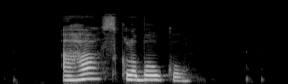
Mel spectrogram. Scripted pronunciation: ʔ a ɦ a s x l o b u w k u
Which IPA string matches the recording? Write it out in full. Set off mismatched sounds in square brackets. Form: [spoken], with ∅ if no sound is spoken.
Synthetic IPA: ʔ a ɦ a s [k] l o b [o] w k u

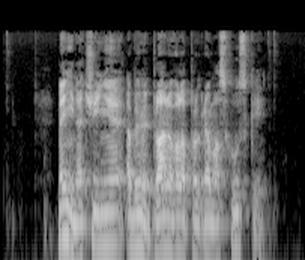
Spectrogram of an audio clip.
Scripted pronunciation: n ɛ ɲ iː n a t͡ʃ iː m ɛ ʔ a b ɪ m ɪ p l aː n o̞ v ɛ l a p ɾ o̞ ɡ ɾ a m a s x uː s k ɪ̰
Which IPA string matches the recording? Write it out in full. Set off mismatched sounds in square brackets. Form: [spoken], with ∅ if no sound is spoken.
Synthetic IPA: n ɛ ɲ iː n a t͡ʃ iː [ɲ] ɛ ʔ a b ɪ m ɪ p l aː n o̞ v [a] l a p ɾ o̞ ɡ ɾ a m a s x uː s k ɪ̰

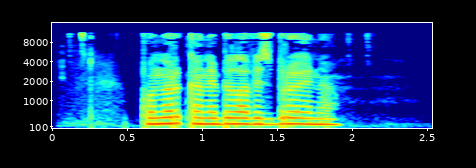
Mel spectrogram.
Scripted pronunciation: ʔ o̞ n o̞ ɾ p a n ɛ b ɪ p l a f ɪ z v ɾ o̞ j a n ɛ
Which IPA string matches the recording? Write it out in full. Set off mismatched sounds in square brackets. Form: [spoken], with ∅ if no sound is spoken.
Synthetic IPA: [p] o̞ n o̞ ɾ [k] a n ɛ b ɪ [∅] l a [v] ɪ z [b] ɾ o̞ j [ɛ] n [a]

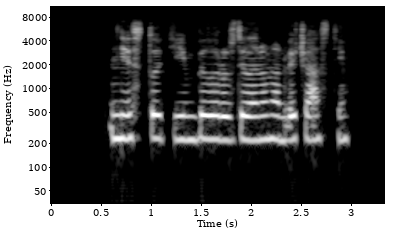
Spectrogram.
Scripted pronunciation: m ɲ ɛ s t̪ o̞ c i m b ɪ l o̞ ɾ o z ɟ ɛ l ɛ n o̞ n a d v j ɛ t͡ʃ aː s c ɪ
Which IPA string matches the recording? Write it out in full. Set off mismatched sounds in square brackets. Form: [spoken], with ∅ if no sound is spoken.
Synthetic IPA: m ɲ ɛ s t̪ o̞ c [iː] m b ɪ l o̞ ɾ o z ɟ ɛ l ɛ n o̞ n a d v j ɛ t͡ʃ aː s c ɪ

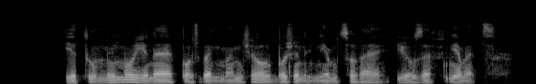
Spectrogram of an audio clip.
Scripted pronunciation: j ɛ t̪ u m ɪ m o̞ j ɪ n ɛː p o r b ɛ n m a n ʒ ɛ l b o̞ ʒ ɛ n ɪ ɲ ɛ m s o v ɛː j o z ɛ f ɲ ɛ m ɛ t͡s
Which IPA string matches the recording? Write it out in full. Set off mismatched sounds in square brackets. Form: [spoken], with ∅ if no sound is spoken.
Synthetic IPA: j ɛ t̪ u m ɪ m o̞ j ɪ n ɛː p o r b ɛ n m a n ʒ ɛ l b o̞ ʒ ɛ n ɪ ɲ ɛ m [t͡s] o v ɛː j o z ɛ f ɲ ɛ m ɛ t͡s

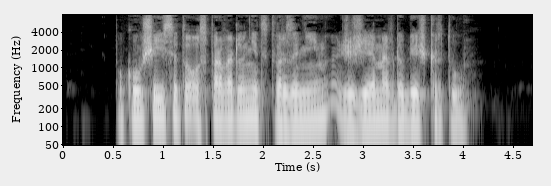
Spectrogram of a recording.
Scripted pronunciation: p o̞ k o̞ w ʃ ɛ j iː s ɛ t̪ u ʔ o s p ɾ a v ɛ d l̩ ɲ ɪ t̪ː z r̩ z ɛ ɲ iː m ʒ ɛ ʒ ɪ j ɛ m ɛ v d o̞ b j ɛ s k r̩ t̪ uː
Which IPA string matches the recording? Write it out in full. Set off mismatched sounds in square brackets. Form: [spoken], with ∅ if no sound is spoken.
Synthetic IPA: p o̞ k o̞ w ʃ ɛ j iː s ɛ t̪ [o] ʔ o s p ɾ a v ɛ d l̩ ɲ ɪ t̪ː [v] r̩ z ɛ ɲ iː m ʒ ɛ ʒ ɪ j ɛ m ɛ v d o̞ b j ɛ [ʃ] k r̩ t̪ uː

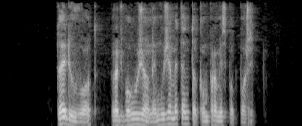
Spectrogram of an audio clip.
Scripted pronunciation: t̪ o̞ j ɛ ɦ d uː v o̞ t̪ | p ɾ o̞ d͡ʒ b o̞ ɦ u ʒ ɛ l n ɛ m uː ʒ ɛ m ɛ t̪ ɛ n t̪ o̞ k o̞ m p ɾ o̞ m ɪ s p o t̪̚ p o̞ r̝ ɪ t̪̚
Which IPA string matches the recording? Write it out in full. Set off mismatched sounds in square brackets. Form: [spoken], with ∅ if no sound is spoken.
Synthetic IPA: t̪ o̞ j ɛ [∅] d uː v o̞ t̪ | p ɾ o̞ d͡ʒ b o̞ ɦ u ʒ ɛ l n ɛ m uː ʒ ɛ m ɛ t̪ ɛ n t̪ o̞ k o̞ m p ɾ o̞ m ɪ s p o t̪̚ p o̞ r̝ ɪ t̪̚

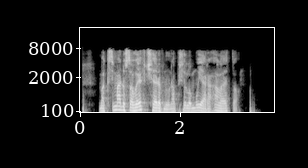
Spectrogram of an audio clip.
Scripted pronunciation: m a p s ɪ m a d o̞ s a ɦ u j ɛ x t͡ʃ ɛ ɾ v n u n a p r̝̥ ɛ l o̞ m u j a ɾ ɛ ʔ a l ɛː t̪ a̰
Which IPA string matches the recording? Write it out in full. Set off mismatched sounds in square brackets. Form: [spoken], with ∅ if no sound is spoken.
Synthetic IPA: m a [k] s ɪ m a d o̞ s a ɦ u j ɛ [f] t͡ʃ ɛ ɾ v n u n a p r̝̥ ɛ l o̞ m u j a ɾ [a] ʔ a l ɛː t̪ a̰

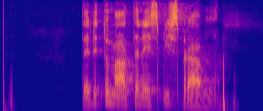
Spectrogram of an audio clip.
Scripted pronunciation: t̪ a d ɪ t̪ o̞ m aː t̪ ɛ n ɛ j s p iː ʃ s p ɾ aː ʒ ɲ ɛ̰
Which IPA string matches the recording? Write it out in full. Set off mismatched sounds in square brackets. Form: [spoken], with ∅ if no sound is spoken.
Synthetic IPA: t̪ [ɛ] d ɪ t̪ o̞ m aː t̪ ɛ n ɛ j s p iː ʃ s p ɾ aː [v] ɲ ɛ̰

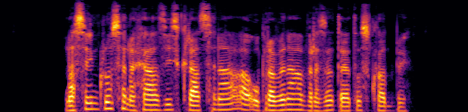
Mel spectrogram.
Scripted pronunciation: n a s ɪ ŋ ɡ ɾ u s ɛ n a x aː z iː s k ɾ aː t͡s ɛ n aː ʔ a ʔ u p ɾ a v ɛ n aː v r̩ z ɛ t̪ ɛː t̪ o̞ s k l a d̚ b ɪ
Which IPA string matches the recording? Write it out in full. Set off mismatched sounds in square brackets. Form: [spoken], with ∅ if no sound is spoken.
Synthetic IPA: n a s ɪ ŋ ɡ [l] u s ɛ n a x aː z iː s k ɾ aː t͡s ɛ n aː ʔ a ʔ u p ɾ a v ɛ n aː v r̩ z ɛ t̪ ɛː t̪ o̞ s k l a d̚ b ɪ

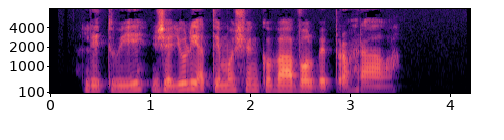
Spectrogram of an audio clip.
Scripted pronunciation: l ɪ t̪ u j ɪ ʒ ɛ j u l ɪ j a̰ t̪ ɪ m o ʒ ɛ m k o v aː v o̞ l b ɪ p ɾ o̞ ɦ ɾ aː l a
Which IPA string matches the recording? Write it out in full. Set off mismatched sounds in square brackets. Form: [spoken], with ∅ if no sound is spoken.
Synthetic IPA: l ɪ t̪ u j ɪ ʒ ɛ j u l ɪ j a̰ t̪ ɪ m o [ʃ] ɛ [ŋ] k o v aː v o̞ l b ɪ p ɾ o̞ ɦ ɾ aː l a

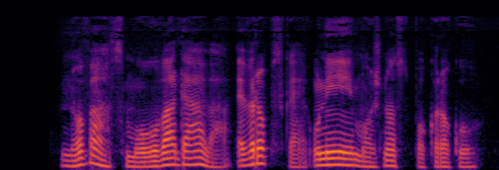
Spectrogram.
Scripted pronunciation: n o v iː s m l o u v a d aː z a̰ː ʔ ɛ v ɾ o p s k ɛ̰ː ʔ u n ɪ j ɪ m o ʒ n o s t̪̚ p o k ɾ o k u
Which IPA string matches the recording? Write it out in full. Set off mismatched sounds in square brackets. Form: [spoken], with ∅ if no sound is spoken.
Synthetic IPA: n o v [aː] s m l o [w] v a d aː [v] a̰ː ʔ ɛ v ɾ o p s k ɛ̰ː ʔ u n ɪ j ɪ m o ʒ n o s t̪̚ p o k ɾ o k u

